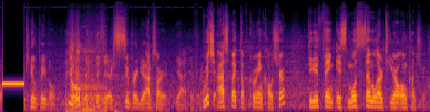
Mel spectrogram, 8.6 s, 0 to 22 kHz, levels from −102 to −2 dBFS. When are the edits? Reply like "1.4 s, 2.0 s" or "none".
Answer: 3.9 s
